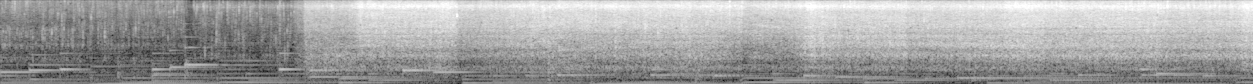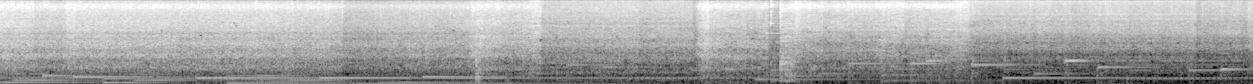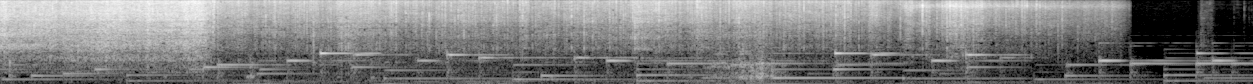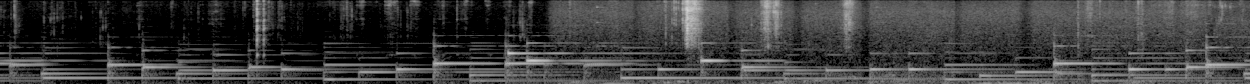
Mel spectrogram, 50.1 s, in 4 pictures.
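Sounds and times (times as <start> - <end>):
chicken sizzling in a wok: 0.0 - 36.4
soft background melody: 0.0 - 50.0.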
